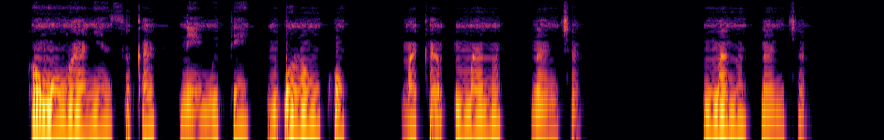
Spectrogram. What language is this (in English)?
Igbo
